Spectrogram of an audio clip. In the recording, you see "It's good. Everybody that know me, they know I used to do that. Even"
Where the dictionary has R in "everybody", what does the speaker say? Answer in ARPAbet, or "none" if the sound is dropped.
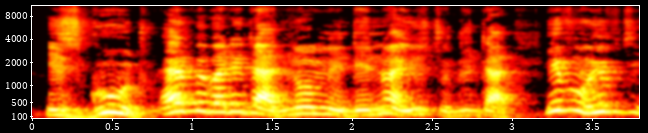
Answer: R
